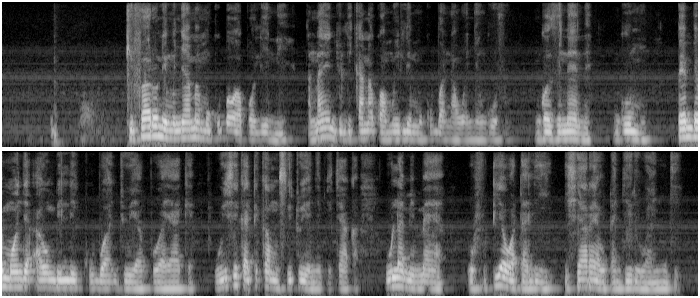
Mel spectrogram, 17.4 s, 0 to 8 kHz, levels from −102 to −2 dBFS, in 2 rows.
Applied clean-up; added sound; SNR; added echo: none; none; none; none.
